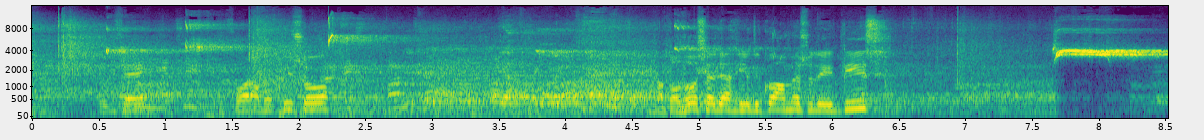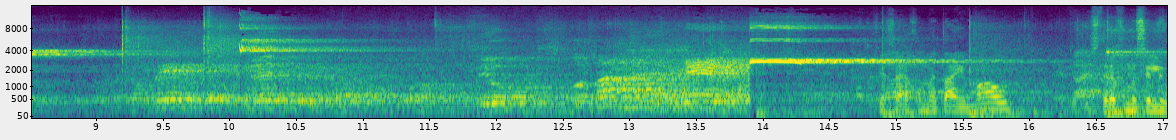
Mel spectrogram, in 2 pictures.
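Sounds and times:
players' voices echoing: 0.0s - 17.0s
referee's whistle blasts: 7.6s - 9.1s, 13.9s - 16.1s.

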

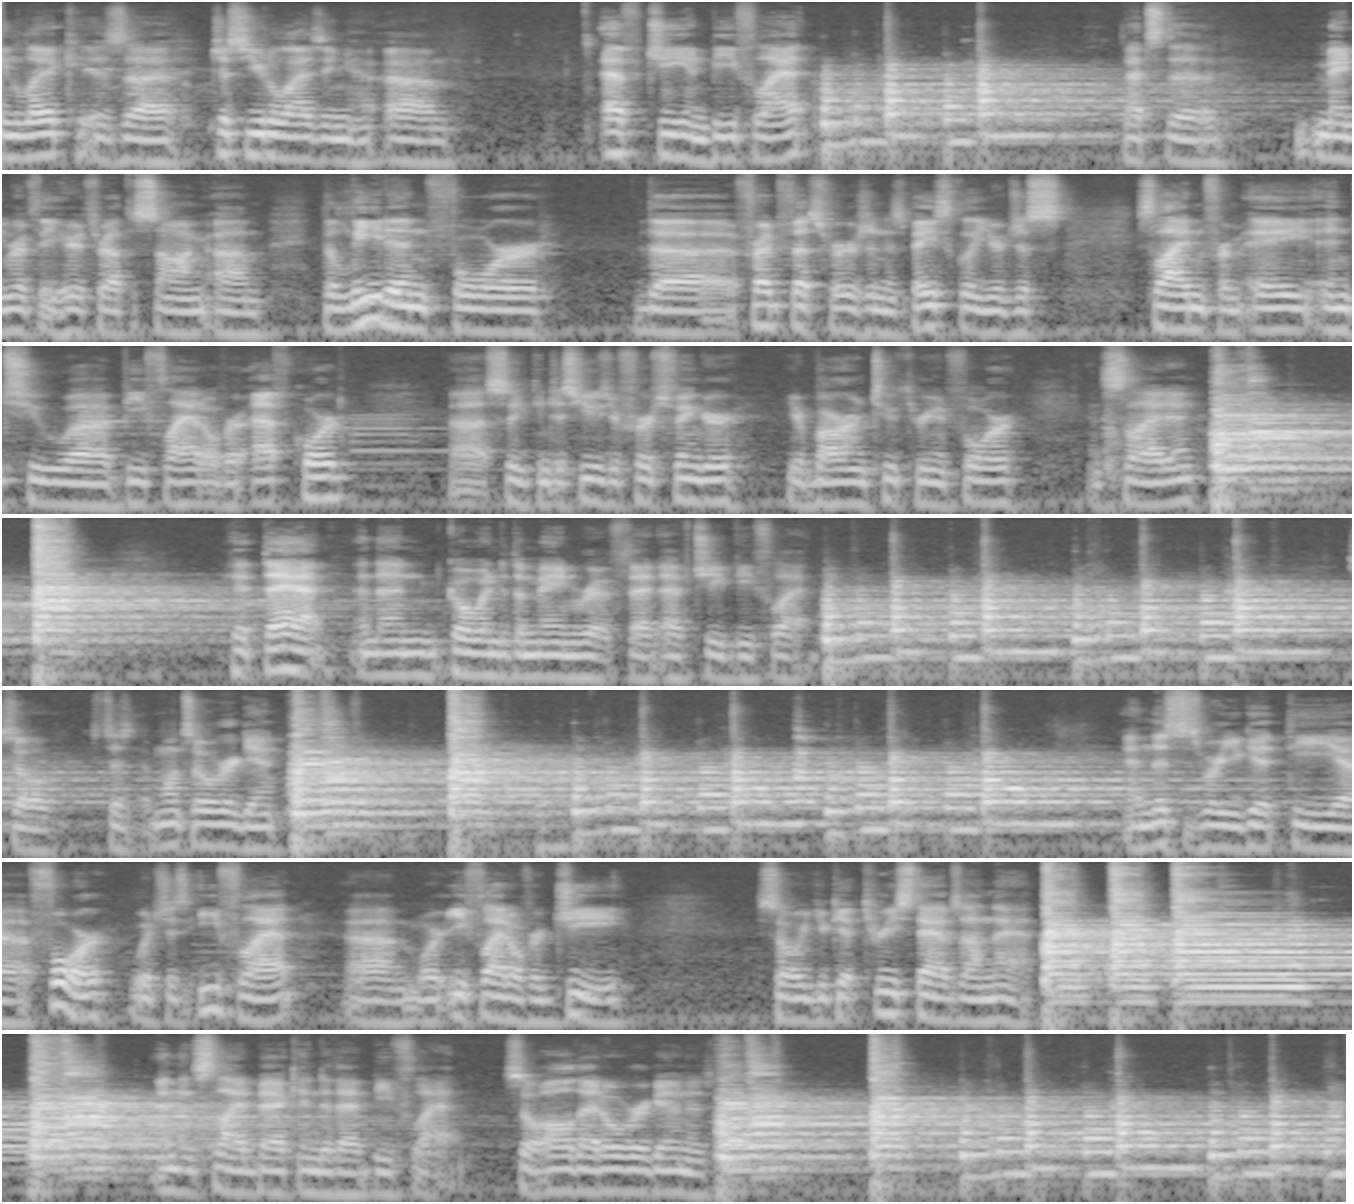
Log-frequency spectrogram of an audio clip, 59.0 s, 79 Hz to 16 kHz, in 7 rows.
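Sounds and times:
electric guitar picked notes: 4.9s - 8.2s, 19.0s - 19.8s, 23.8s - 27.6s, 30.4s - 41.8s, 48.7s - 53.0s, 55.1s - 59.0s.

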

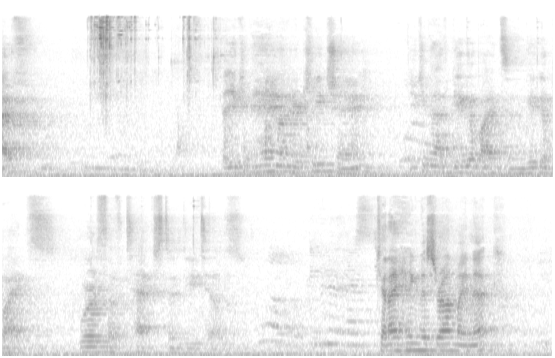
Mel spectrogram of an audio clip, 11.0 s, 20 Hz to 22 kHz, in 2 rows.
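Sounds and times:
keys jangling: 0.8s - 2.3s.

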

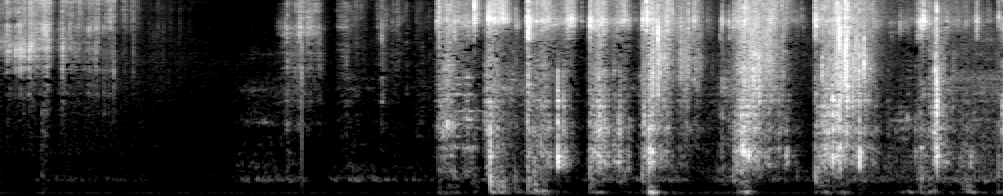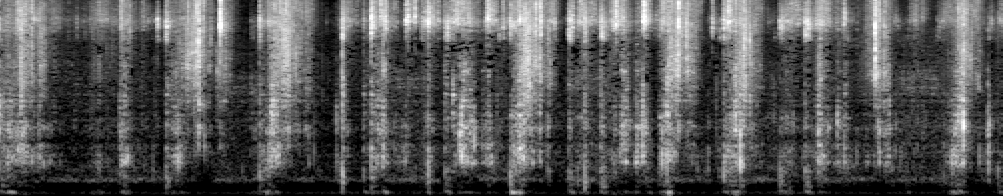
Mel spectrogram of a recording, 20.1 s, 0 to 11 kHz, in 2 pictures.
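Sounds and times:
shredded cabbage rustling and crunching: 2.8s - 20.0s.

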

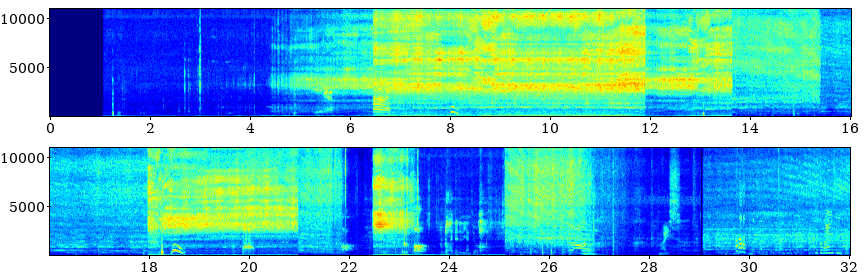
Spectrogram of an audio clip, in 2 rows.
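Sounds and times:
pulley whining on cable: 3.8s - 23.4s, 29.1s - 32.0s
wind buffeting microphone: 5.7s - 13.6s
person whooping: 18.4s - 18.8s, 26.4s - 27.2s.

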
